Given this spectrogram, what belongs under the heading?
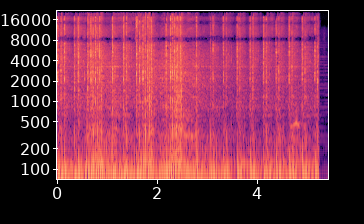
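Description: A vintage Harley-Davidson Sportster XLH motorcycle engine runs steadily up close, a loud, continuous low-pitched throb with faint clatter and no pauses.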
